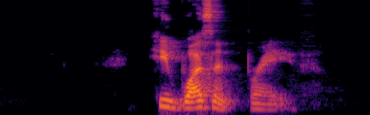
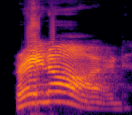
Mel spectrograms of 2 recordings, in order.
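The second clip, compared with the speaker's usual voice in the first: sharp prompt; 4 semitones higher, 7 dB louder than usual. A narrator's reading. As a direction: call the name out loud and firm. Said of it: "Mister Curtin prompted".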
